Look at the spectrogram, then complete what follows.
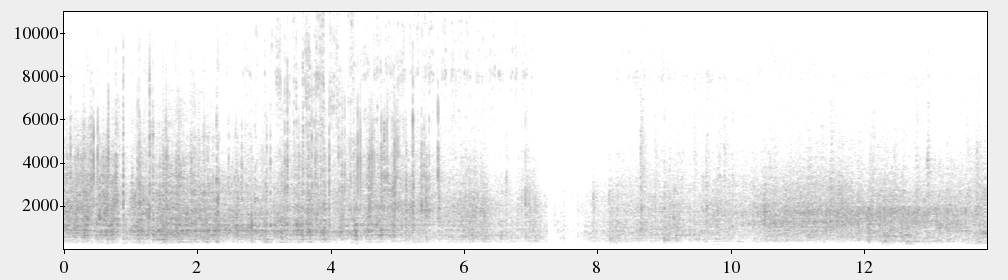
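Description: O scale model tram running along its track: a busy mechanical whir of its small motor and gears mixed with many quick clicks from the wheels on the rails. The sound dips sharply for under a second about seven seconds in, then carries on.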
